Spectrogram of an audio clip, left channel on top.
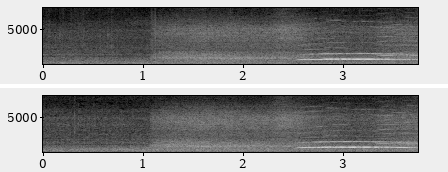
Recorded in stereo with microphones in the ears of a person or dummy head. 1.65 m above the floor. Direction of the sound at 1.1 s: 35° right (ahead or behind).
